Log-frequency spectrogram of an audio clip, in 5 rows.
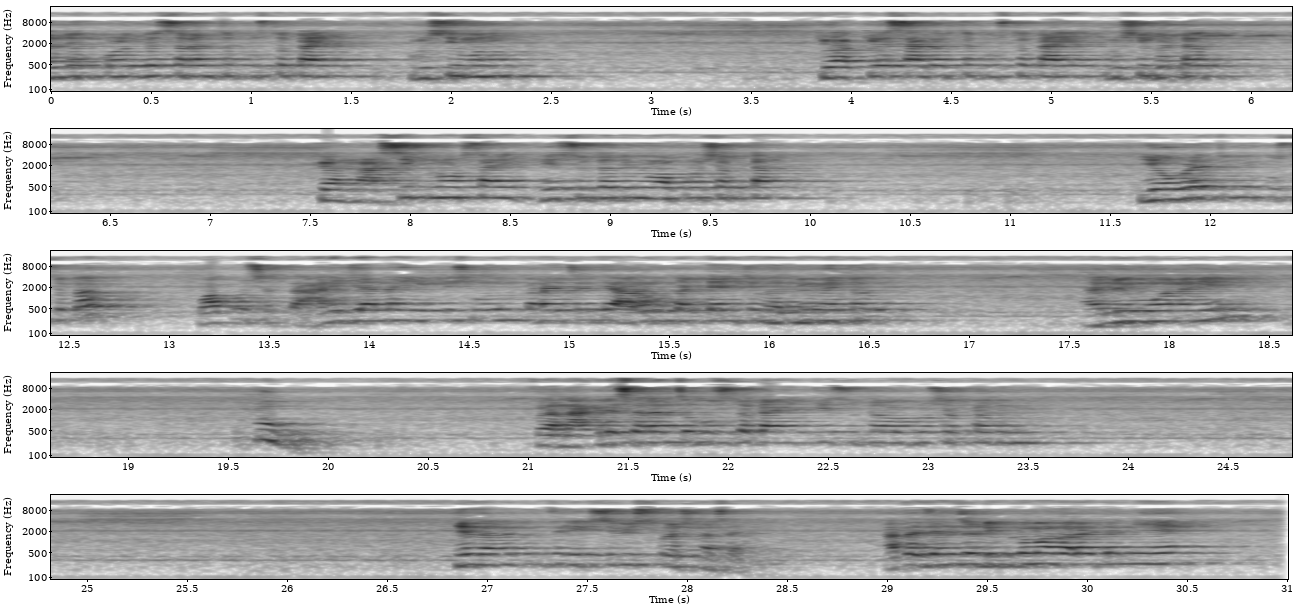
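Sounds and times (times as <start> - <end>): man lecturing: 0.0 - 2.6, 7.6 - 10.2, 11.7 - 16.9, 17.6 - 18.6, 21.1 - 23.8, 26.9 - 30.8
low hiss and hum of room: 0.0 - 31.0.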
